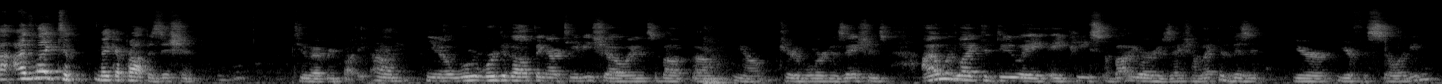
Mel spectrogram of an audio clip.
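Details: Adult male speaker; Normal adult speech.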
